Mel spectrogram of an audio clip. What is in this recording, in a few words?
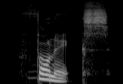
"phonics", uk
